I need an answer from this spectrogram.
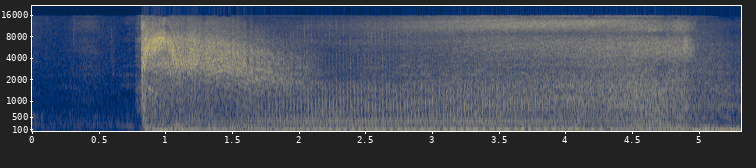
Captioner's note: lightsaber humming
